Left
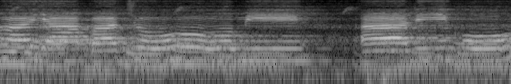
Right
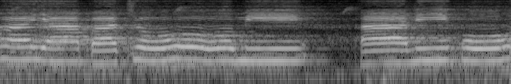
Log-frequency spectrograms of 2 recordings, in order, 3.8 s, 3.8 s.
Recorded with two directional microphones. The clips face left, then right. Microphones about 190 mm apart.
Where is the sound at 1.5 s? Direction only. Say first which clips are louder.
Right 6 dB; 35° right (ahead or behind).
